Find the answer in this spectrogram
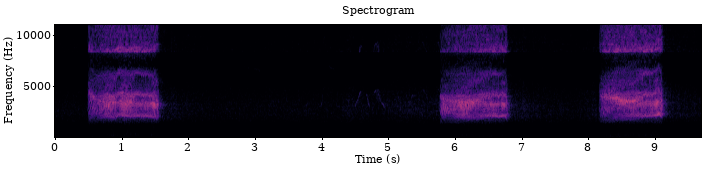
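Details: Three grating, noisy rasps from an azure-winged magpie, separated by long pauses, with soft chirps faintly audible in the gap.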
